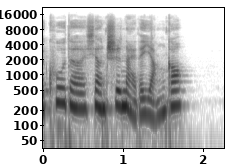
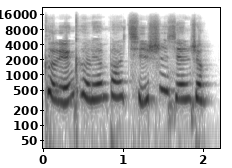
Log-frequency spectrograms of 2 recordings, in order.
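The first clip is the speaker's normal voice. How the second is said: pleading; 9 semitones higher than usual. A narrator's reading. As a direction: beg for mercy in a high-pitched wail. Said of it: "开始哀求他说". (尖着嗓子哀求)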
